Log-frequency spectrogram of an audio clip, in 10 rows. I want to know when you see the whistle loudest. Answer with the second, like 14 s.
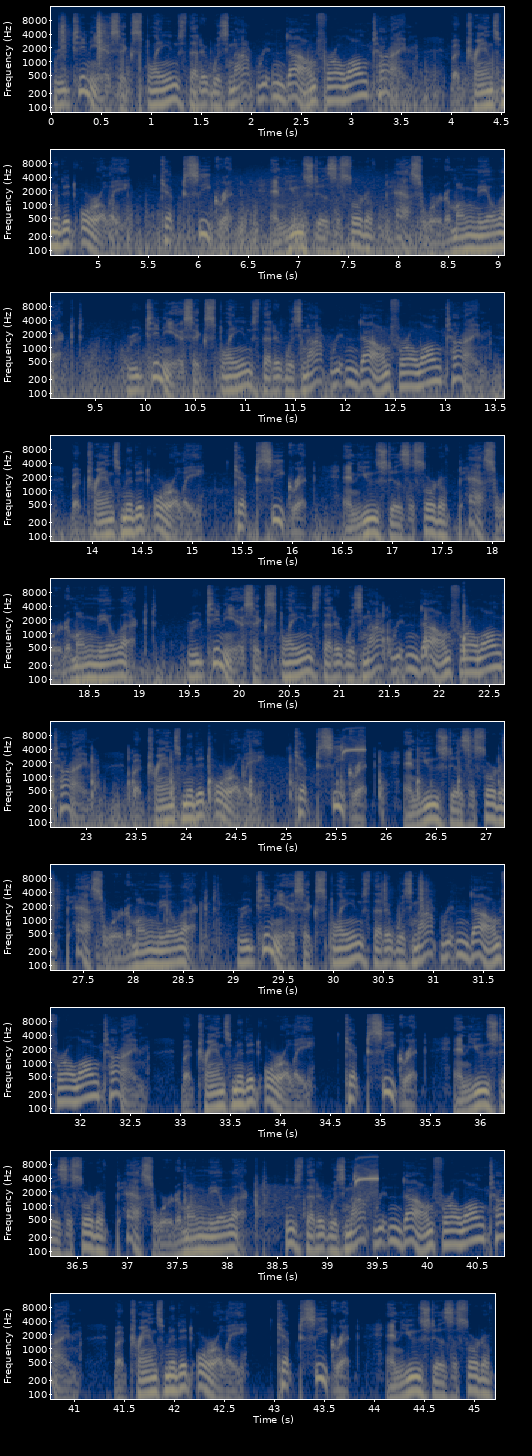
39 s.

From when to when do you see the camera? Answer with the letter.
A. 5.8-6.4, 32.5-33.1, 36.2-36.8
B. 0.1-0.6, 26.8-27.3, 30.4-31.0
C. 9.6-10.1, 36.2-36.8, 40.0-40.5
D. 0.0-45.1
B.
